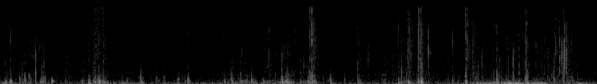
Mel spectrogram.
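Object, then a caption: Soft plastic package of cotton pads. Fingertips scratch and crinkle the soft plastic wrapping of a full package of cotton pads. Soft, rapid crackles and scratches with brief bright ticks run over a low, muffled rumble, and the crinkling grows slightly fuller toward the end.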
